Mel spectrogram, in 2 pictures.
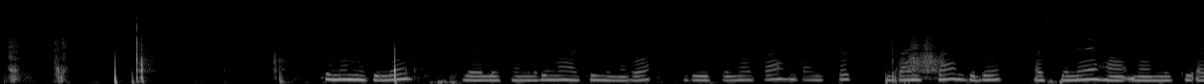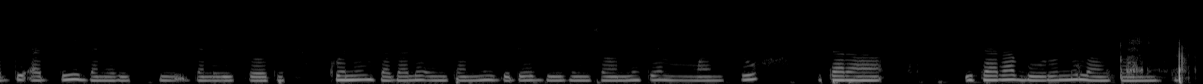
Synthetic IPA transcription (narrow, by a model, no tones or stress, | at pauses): t̪ːɪnɪmɪsɪleleːlːɛʃɐnʊɾɪmaːt̪ɪhɪnɪɾoː | b̪iːfɪnɔt̪ɐɐ | ɡɐnt͡ʃːɐɡɪd̪ɛ | ɐsːɪneːɦaːnoːnːɪt̪ːɪʔɐd̪ːɪʔɐd̪ːɪd̪ɐnɾ | d̪ɐnɪɾɪt͡ʃːoːt̪ɪ | kʊnɪsɐɡɐlɛɪnt̪ɐnːɪɡɛd̪ɛbiːfɪnsoːnːɪt̪ɛmɐnt͡ʃːʊ | ɐ | ɪt̪ɐɾɐbuːɾʊnːɪloːnsonːɪt̪ːɪ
